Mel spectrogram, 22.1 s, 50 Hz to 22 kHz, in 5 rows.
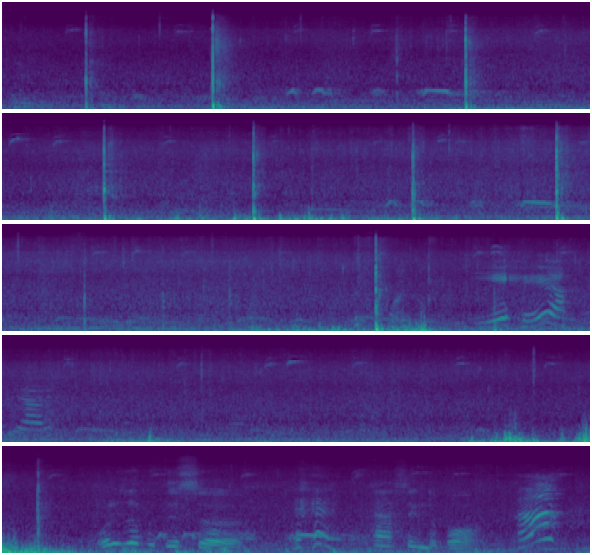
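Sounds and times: hands smacking volleyball: 0:01.6 - 0:01.8, 0:03.4 - 0:03.7.

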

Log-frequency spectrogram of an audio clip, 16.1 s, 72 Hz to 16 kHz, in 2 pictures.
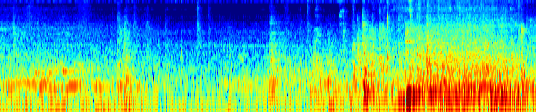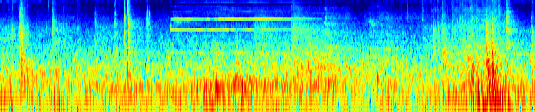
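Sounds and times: elevator doors rumbling open: 0:14.4 - 0:16.0.

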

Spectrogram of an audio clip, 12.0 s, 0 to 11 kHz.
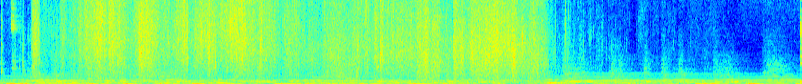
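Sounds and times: plastic bags rustling: 0:00.2 - 0:09.3.

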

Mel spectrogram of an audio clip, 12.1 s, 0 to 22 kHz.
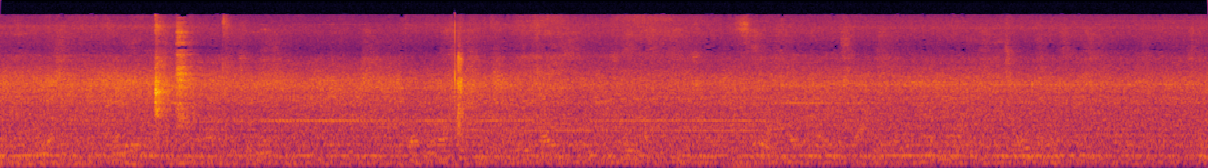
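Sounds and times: low hum of machinery: 0:00.0 - 0:12.0.

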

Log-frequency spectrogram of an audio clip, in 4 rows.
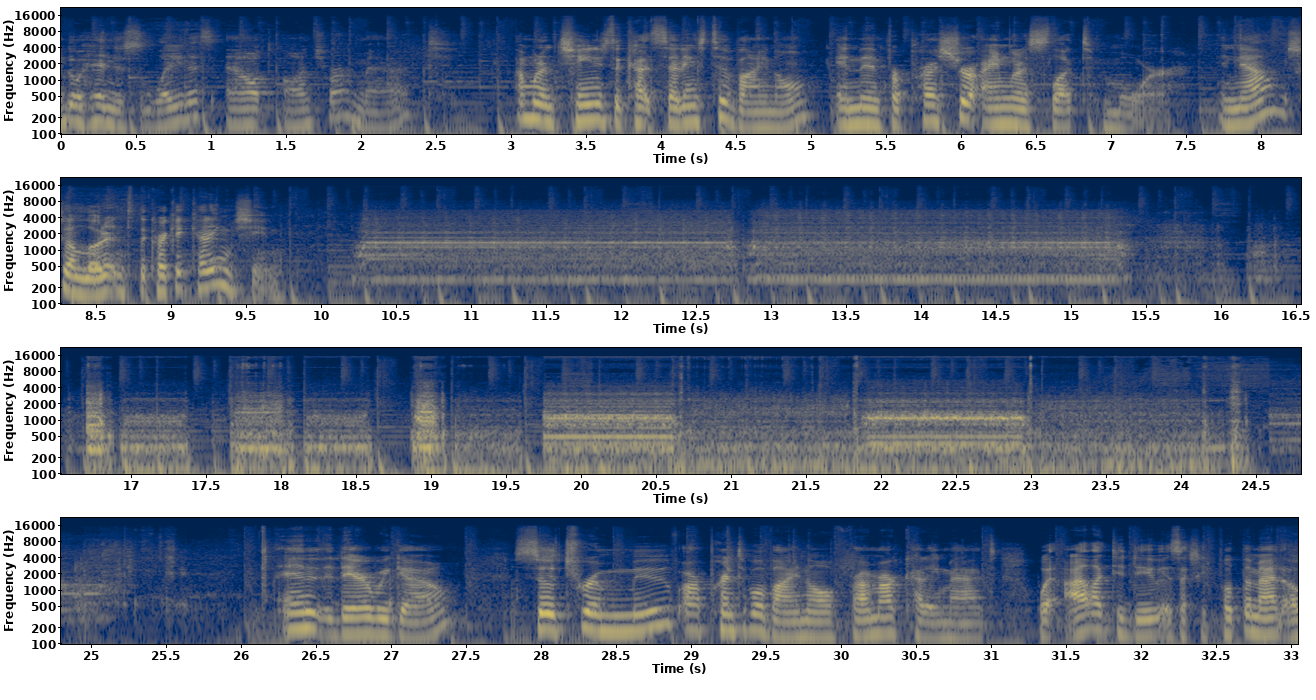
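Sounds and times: cutting machine motor whirring: 0:10.2 - 0:25.2.

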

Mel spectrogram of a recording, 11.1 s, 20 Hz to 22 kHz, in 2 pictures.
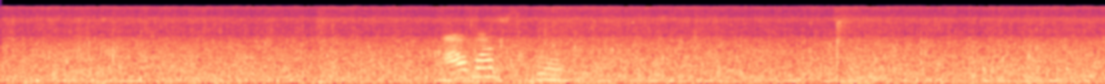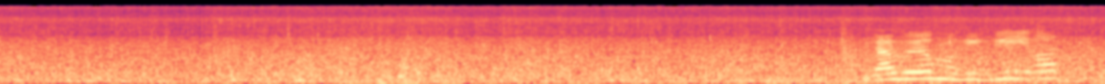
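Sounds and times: creek running over rocks: 0:00.0 - 0:11.0.

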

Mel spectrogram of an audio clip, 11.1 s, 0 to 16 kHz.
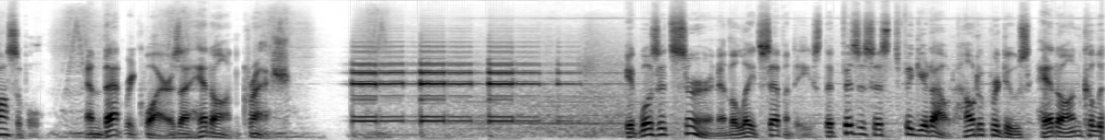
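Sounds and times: electronic alarm pulsing: 0:03.4 - 0:06.6.

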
